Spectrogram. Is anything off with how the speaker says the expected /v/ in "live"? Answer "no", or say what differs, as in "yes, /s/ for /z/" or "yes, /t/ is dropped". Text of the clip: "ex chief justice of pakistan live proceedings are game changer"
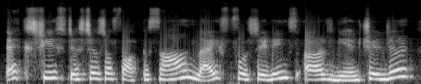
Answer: yes, /f/ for /v/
